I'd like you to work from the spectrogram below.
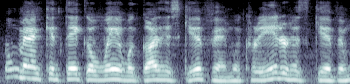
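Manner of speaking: ordinary delivery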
